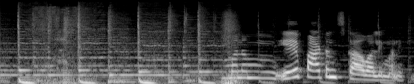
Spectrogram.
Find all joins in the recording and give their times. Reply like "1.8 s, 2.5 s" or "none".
2.2 s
